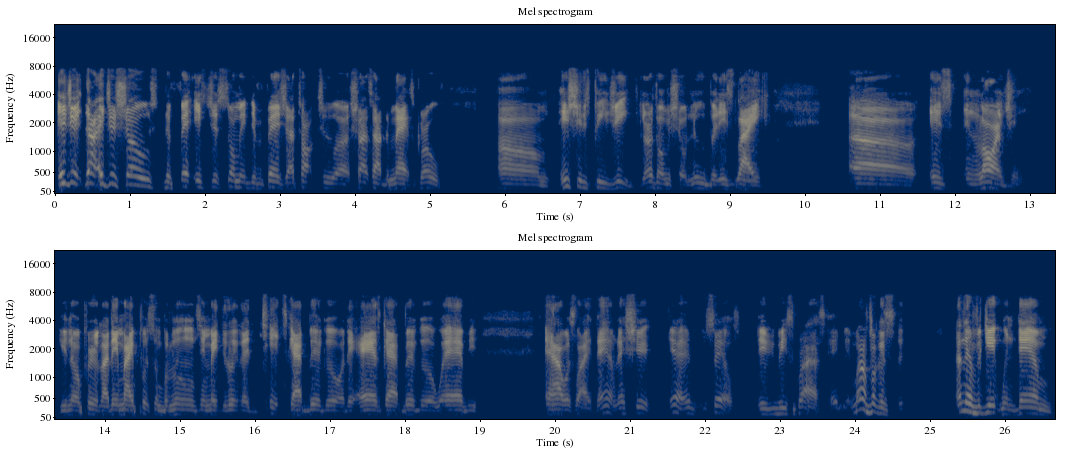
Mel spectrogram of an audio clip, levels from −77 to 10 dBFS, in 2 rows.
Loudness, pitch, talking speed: -25 LUFS, 115 Hz, 185 wpm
